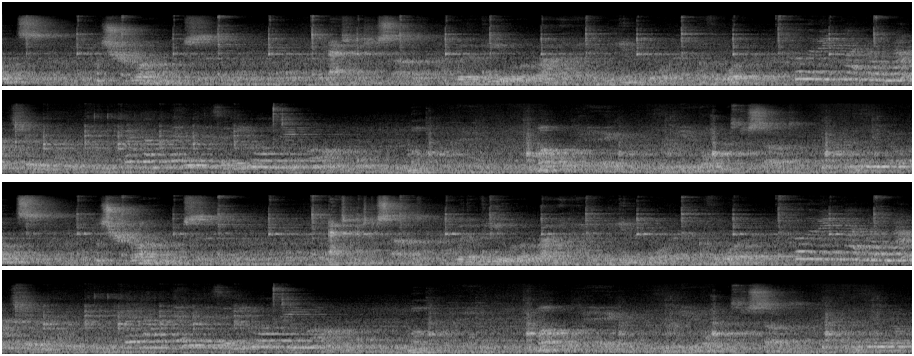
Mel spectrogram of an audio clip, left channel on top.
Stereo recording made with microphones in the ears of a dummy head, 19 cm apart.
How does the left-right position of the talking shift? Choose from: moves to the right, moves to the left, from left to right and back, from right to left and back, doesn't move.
moves to the left.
